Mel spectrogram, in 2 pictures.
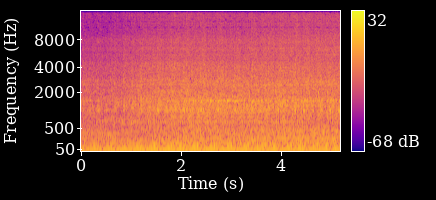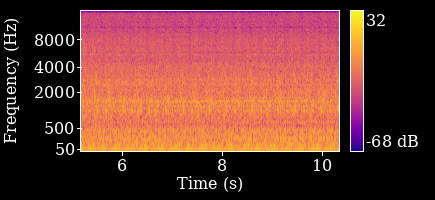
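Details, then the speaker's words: Ford F350 7.3 diesel after fresh oil change: steady, even idle with regular low clatter, no misses or odd knocks; noticeably quieter than before the oil change, normal idle. "Now, you'll say I'm crazy, but definitely sounds a lot better. It's a lot quieter. These 73's are loud to begin with, but it is definitely much quieter with fresh high end oil in it."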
